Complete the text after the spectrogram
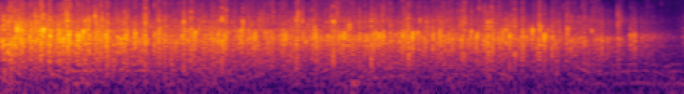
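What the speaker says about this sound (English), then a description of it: "Let's give one more round of applause." A packed audience claps steadily through a National Honor Society and senior awards ceremony, dense sustained applause close by that tapers and fades at the end.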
